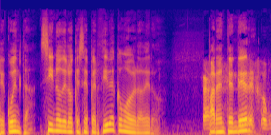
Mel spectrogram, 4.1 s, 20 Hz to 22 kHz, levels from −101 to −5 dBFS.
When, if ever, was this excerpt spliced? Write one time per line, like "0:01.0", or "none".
0:03.0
